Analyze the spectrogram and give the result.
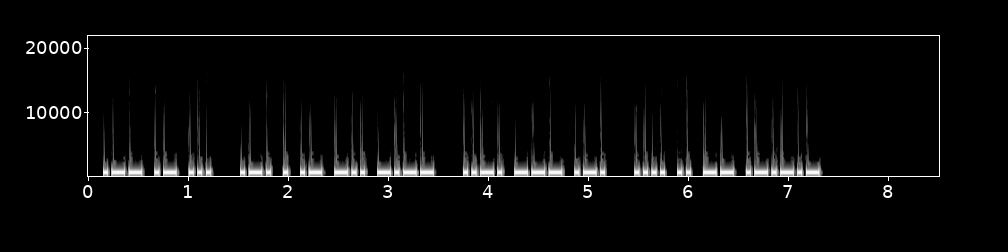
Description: Morse code, heard as a keyed tone, about 28 wpm, 700 Hz. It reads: WAS READY FOR HIM.
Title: Sentences from Top 1000 Words - Review Part 3 - 28wpm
